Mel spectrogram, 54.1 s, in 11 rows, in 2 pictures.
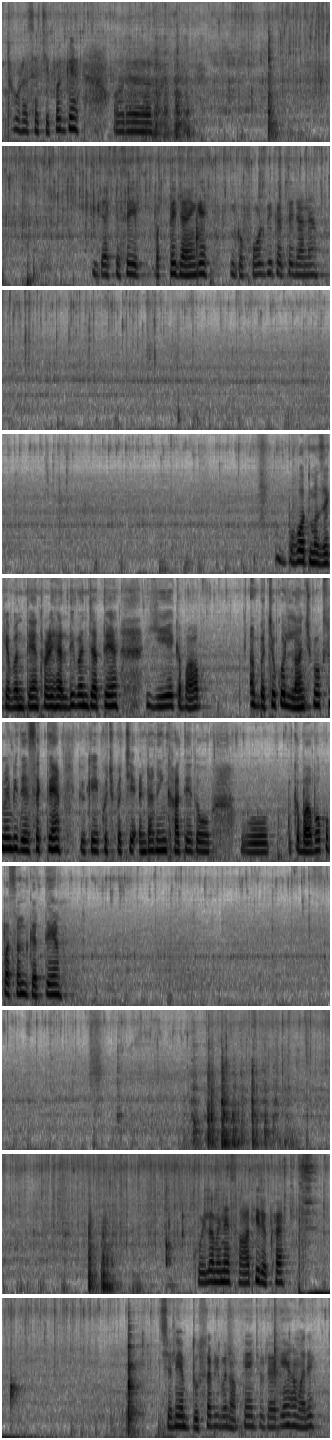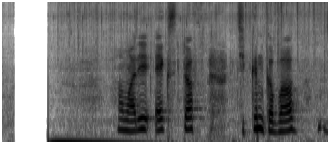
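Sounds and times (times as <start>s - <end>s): chicken frying in oil: 0.0s - 54.0s
knocks in pan: 37.3s - 38.6s, 40.6s - 41.2s, 46.1s - 46.4s.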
